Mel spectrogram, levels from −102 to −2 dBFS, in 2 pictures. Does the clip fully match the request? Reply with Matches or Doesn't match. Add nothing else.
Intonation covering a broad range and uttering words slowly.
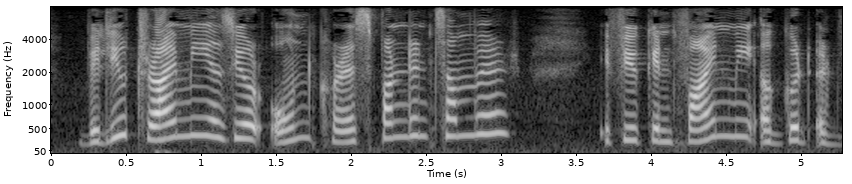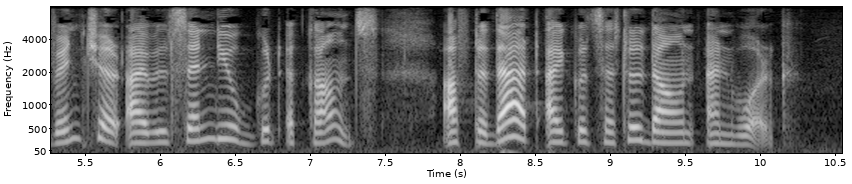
Doesn't match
